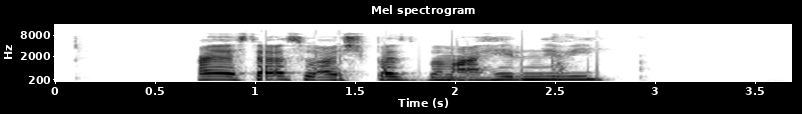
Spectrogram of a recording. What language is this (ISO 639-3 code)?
pus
